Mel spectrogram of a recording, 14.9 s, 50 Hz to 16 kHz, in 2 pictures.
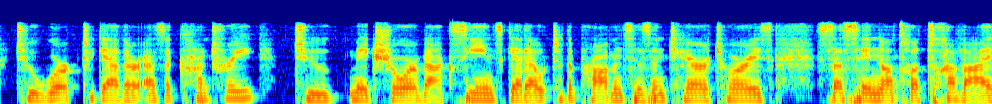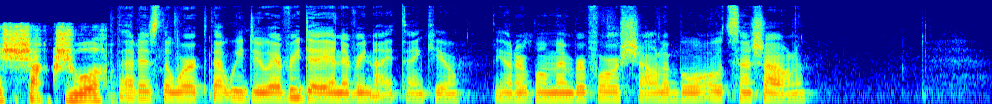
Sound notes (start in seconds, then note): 10.6 speaking French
